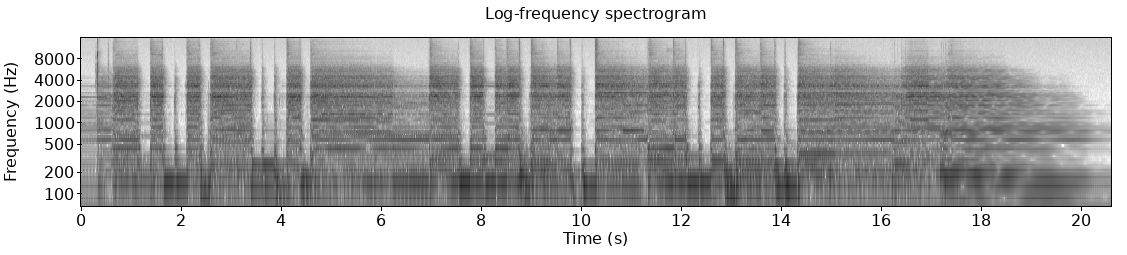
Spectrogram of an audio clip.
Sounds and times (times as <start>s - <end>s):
Electric guitar: 0.0s - 20.6s.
